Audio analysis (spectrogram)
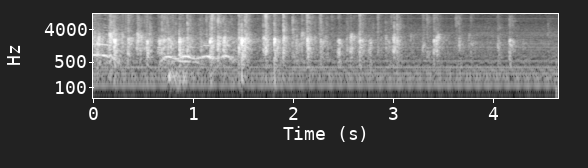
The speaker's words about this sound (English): So let's give them a massive round of applause as they come up.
